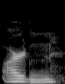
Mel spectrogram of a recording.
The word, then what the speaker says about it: AREDN: data network which is often pronounced arden based on the acronym made from its first letters arden provides a way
